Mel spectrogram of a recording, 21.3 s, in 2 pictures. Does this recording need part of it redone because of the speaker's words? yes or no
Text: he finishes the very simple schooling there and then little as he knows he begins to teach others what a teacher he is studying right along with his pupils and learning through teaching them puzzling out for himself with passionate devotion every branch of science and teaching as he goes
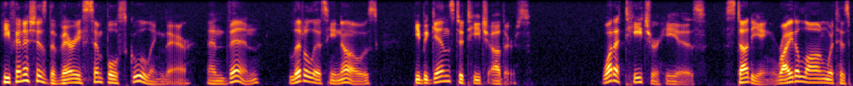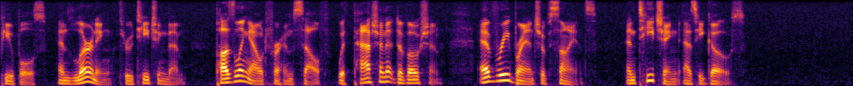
no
